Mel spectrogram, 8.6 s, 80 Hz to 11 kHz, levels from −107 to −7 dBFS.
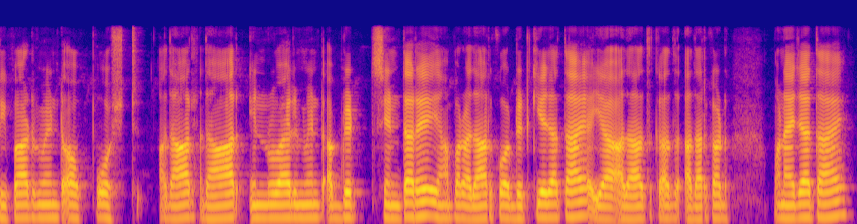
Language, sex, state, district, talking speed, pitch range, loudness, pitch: Hindi, male, Uttar Pradesh, Hamirpur, 175 wpm, 140-150 Hz, -19 LUFS, 145 Hz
